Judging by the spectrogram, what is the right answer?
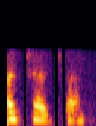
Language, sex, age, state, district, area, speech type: Marathi, female, 18-30, Maharashtra, Osmanabad, rural, conversation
